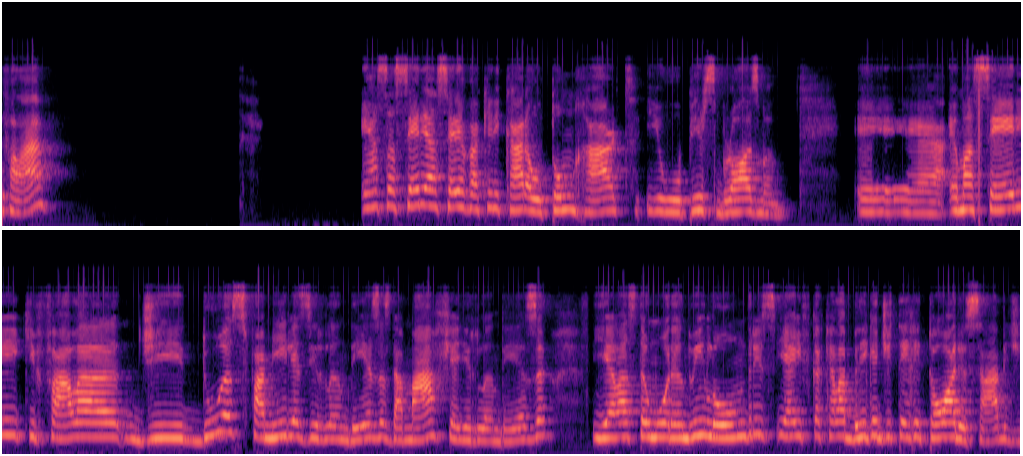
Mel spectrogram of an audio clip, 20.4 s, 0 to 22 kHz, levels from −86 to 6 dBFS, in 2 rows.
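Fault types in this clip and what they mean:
Resampler restarted on every block: Each 50 ms block was converted alone, so its edges lacked their true neighbouring samples. Every seam carries a small error. The errors repeat at 20 Hz, giving a ticking buzz that rides on the speech.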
